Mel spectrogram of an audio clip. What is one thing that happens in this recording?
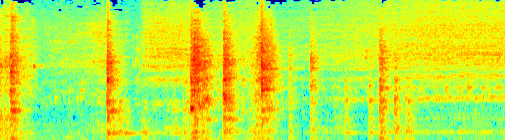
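Dishes clink and clatter in a sink.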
